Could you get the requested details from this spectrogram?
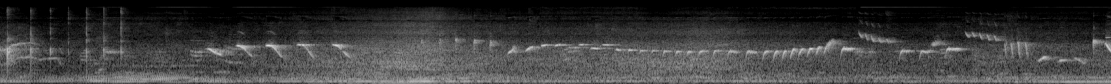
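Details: White-rumped shama delivering a varied song: quick whistled note groups, a long wavering whistled phrase, then rapid repeated notes and high, sharp accents over a steady low hum.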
